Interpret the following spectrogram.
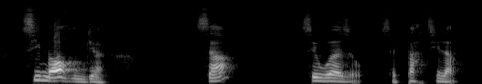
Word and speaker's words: Simorgh: Marara, c'est Murr à la fin, que nous on prononce morgue. Si morgue.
